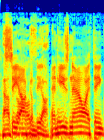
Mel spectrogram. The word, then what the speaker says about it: Siakam: 37 points, 11 rebounds, and 6 assists for pronounce his last name? Siakam.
